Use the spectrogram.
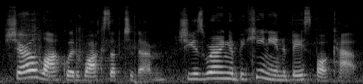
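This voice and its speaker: A woman's voice: mid-range voice, fast talker. A woman reading scene headings and stage directions as the narrator at a script table read. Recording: table read with background noise.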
